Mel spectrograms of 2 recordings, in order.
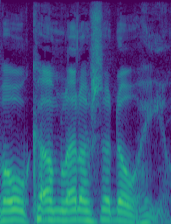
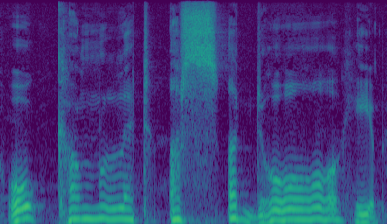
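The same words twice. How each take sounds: First: Said in the usual way. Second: Soft, slow hymn singing; softly sung. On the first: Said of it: "A verse of". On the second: Retold or imitated. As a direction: sing it gently along with her. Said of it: "stuck in there with us".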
